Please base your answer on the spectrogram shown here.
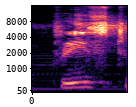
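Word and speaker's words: wrist: रिस्ट में W silent है.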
